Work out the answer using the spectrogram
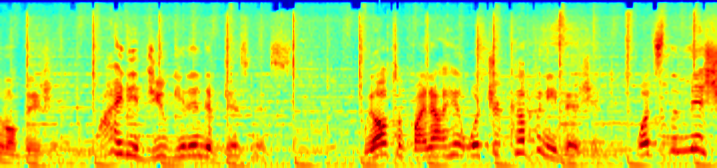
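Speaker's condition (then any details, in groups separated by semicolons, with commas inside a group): No condition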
